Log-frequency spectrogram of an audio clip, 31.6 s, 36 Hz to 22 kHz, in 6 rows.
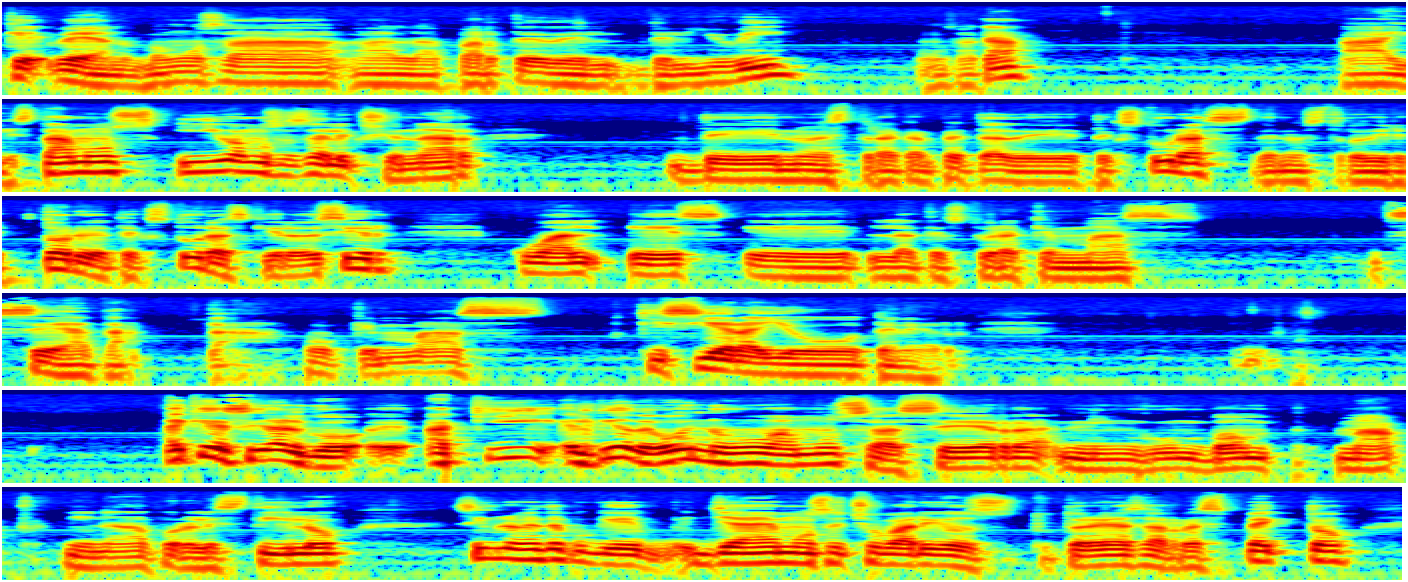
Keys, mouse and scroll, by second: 0.8 click, 1.9 click, 4.7 click, 6.3 click, 7.5 click, 10.7-11.5 scroll down 2, 11.9-12.3 scroll down 2, 13.5-15.1 scroll down 6, 20.3 click, 28.6-29.7 scroll up 3, 30.1-31.1 scroll up 4.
